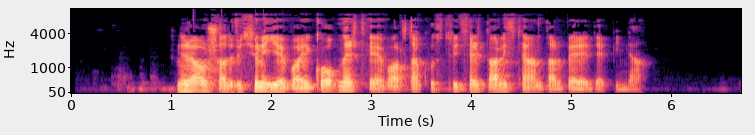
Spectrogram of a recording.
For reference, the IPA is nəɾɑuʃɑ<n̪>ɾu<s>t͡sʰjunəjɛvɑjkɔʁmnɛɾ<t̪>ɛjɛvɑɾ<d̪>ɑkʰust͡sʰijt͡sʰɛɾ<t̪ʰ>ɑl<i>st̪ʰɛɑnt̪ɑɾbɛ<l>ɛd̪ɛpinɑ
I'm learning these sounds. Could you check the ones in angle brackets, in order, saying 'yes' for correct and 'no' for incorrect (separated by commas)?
no, no, no, no, no, yes, no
